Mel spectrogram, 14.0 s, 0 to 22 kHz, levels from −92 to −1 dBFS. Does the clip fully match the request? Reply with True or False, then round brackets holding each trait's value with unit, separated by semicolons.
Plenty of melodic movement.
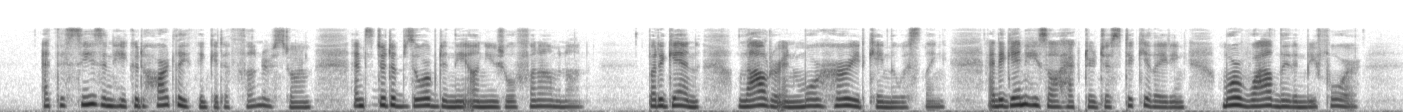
False (3.2 semitones)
